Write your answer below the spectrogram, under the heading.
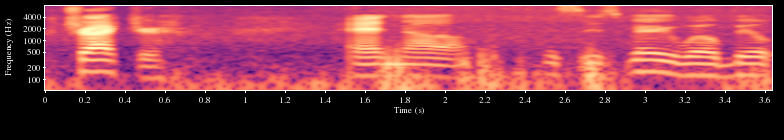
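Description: Noticeable noise runs in the background. Against it, a man speaks at a moderate pace. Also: dry sound with no echo. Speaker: tractor owner. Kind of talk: casual product walkaround. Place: open country. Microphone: phone near.

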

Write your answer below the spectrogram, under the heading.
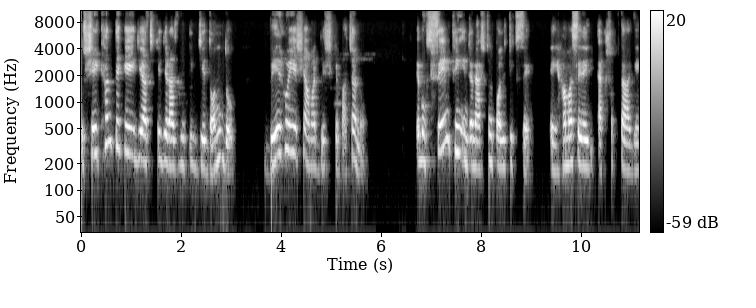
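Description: A dark, mellow female voice with lively intonation over a quiet background. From Bangladesh. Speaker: newspaper editor. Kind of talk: casual chat. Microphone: video call.

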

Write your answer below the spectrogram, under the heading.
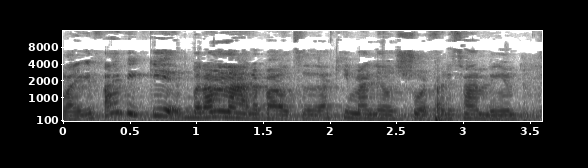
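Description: Speaking at a moderate pace, a woman with a fairly low voice comes through over light background noise. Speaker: vlogger. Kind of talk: casual vlog chat while eating. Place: kitchen. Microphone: phone near.

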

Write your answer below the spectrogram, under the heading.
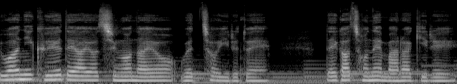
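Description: A woman's fairly low-pitched, monotone, flat delivery at a fairly slow pace, with music in the background. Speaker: church youth narrator reading scripture and evening prayer. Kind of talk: evening prayer narration with scripture reading.

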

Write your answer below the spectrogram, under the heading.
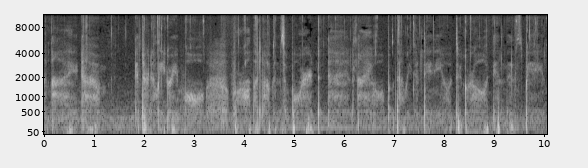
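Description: Over loud background noise, a soft-spoken woman talks at a very slow pace in a dry sound with no echo. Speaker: ASMR creator. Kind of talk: casual vlog chat, soft ASMR outro. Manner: soft close-miked ASMR voice. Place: home room. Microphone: handheld.

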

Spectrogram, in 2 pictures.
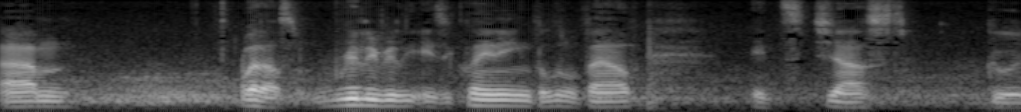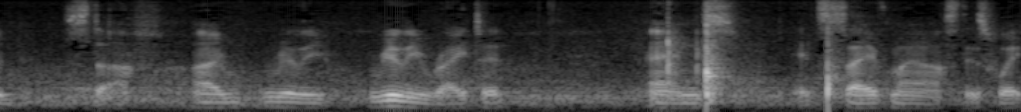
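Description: With noticeable background noise, a man speaks at a moderate pace, leaving long, frequent pauses. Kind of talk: casual vlog chat. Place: garden. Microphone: phone near.

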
